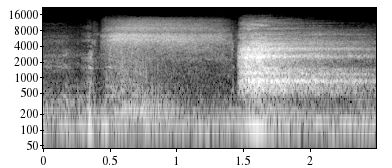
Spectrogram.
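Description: A deep breath drawn in to take in the scent from a diffuser: two long, airy breaths, the second louder and fuller, after a brief faint sniff, with no talking.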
